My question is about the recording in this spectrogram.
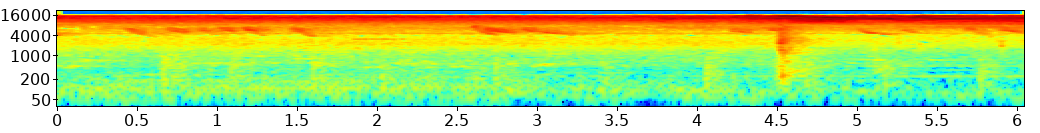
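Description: Small birds chirping over a steady low background rumble, with one sharp knock about four and a half seconds in.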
